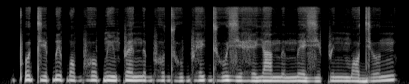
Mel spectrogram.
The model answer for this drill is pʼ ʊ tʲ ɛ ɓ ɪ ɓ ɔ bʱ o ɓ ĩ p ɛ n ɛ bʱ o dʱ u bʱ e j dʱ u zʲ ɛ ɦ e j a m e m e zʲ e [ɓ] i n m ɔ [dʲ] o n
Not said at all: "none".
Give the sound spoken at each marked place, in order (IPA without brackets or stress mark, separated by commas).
p, dʲ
